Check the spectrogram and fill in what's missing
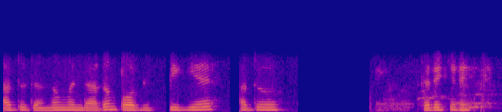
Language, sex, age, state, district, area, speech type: Manipuri, female, 30-45, Manipur, Senapati, rural, conversation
